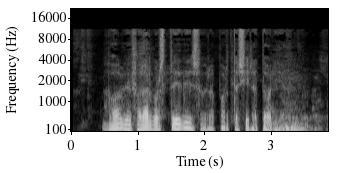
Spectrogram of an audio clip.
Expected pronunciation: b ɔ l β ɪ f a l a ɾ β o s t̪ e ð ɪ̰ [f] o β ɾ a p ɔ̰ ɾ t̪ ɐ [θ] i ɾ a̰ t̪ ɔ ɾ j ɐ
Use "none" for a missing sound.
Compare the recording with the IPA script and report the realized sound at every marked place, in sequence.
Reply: s, ʃ

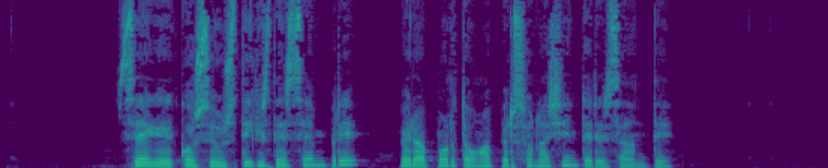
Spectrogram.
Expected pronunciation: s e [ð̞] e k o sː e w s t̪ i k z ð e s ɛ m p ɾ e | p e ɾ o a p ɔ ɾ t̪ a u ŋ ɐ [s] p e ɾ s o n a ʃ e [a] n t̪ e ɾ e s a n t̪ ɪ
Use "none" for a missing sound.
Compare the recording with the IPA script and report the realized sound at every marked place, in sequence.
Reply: ɣ̞, none, i

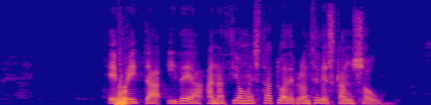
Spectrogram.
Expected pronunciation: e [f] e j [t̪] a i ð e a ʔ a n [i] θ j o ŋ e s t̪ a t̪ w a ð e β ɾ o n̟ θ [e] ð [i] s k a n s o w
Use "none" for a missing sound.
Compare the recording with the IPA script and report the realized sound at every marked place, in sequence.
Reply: f, t̪, a, e, e

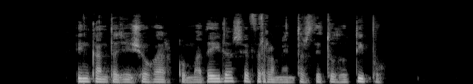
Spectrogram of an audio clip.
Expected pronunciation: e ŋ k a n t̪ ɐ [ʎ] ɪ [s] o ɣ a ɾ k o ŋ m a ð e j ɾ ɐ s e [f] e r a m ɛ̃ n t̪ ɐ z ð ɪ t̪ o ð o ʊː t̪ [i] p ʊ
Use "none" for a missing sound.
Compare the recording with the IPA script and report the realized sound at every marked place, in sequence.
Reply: ʎ, ʃ, f, i

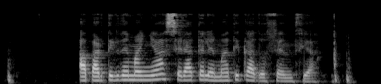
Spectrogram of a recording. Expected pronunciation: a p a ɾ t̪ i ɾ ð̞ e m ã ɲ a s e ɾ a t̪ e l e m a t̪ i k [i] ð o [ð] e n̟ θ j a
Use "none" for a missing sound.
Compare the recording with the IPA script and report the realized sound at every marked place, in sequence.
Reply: a, θ

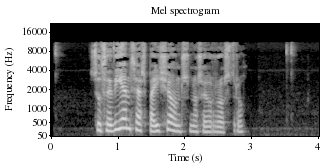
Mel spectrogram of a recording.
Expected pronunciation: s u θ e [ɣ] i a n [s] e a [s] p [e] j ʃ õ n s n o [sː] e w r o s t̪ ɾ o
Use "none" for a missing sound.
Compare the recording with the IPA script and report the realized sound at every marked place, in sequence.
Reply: ð, s, s, a, s

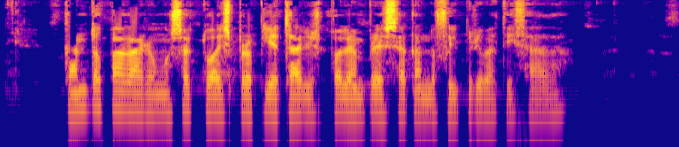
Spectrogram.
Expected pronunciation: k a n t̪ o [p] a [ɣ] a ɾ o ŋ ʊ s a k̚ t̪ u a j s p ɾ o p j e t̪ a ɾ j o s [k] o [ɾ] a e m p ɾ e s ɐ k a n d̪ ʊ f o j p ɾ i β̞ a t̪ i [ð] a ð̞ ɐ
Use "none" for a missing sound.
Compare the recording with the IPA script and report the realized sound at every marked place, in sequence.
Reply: p, ɣ, p, l, θ

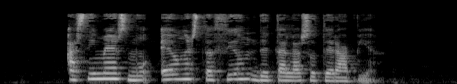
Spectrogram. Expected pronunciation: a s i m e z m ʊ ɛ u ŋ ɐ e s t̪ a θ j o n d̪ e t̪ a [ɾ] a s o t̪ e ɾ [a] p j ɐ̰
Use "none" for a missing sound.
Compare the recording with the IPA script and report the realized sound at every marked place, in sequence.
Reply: l, a

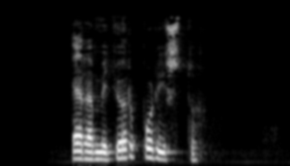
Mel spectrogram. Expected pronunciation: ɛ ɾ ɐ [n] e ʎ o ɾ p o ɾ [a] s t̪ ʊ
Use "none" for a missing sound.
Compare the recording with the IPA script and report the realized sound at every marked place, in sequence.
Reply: m, i

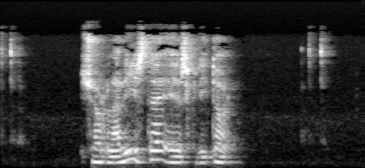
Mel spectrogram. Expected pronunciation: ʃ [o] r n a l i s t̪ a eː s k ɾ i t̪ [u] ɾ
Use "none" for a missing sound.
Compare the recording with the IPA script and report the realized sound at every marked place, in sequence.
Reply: o, o

